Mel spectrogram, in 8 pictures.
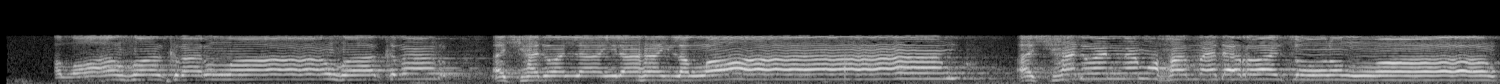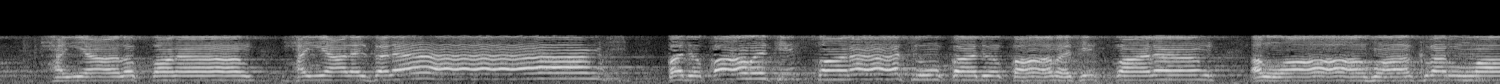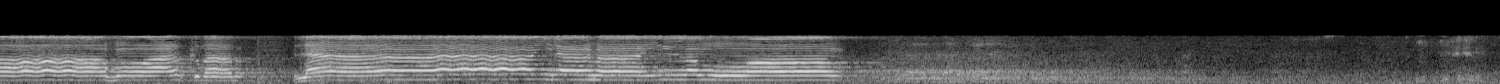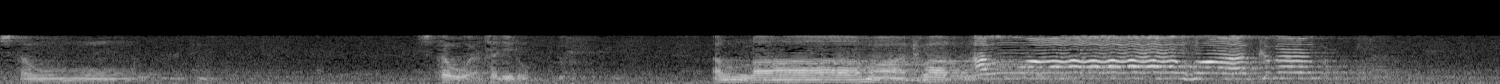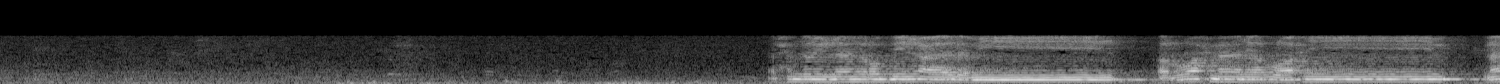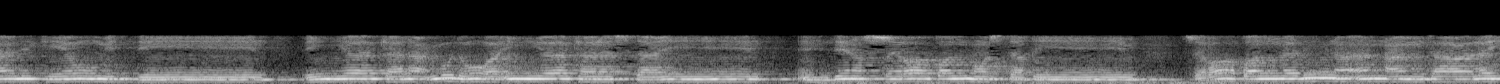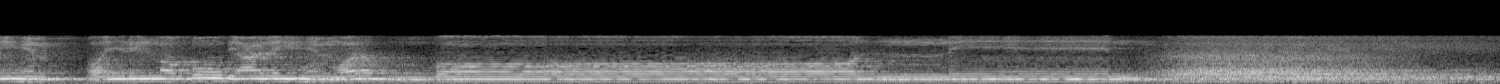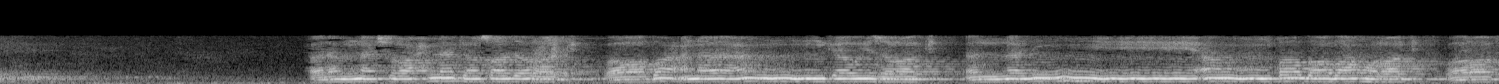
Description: صلاة المغرب 30 صفر 1431هـ سورتي الشرح و التين > 1431 🕌 > الفروض - تلاوات الحرمين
